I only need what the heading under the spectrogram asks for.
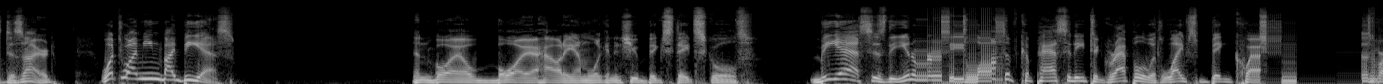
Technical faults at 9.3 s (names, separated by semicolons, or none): robotic sound from repeated short buffers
